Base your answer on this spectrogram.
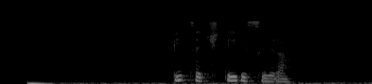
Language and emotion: Russian, neutral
